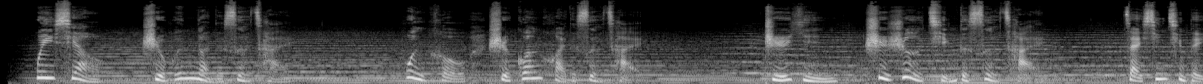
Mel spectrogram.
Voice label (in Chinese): 女, 专题; 国税局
